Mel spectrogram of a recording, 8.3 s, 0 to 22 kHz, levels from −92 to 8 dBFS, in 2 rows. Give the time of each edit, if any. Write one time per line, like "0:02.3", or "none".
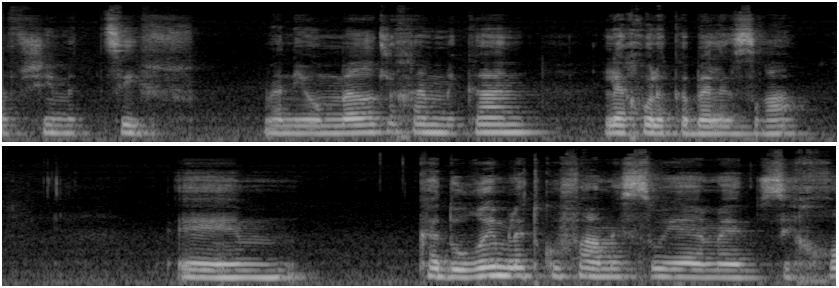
none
